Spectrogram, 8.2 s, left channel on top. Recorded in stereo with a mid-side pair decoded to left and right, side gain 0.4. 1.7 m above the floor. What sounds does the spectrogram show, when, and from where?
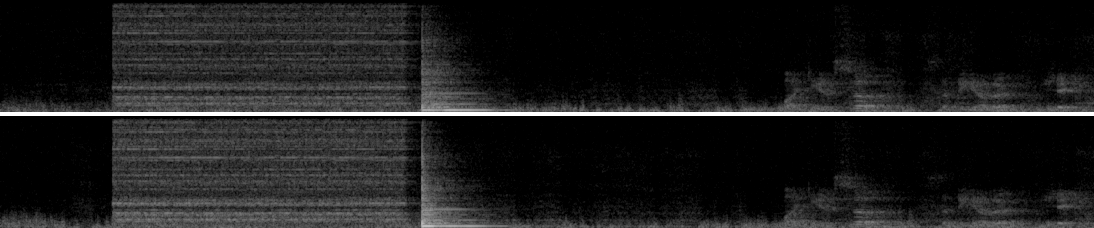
0.8 s sawing: 35° right, 1.1 m
3.2 s a snare drum: 65° right, 1.5 m
5.9 s a man speaking: 5° left, 6 m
